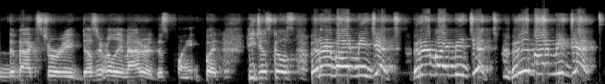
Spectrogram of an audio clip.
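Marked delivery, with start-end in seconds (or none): 3.1-6.1 play-acted panicked freak-out, very high, frantic, repeated. Retelling a viral Twitch video of a kid playing, imitate the kid freaking out. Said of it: "he's freaking out while he's playing".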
